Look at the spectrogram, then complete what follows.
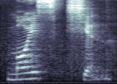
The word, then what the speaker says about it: Mäuschen: And this one is a little bit difficult actually to pronounce as you have an S sound followed immediately by the chen sound. Mäuschen. Mäuschen.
